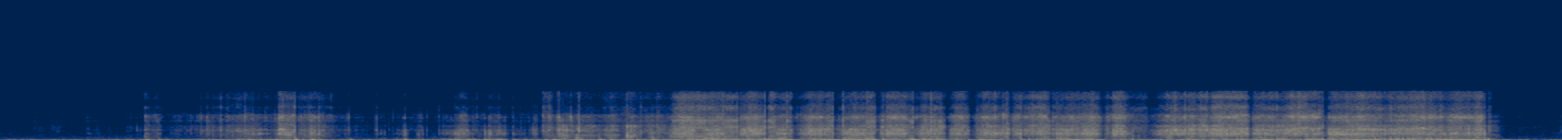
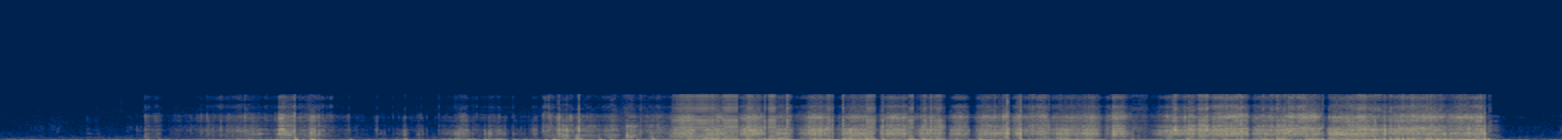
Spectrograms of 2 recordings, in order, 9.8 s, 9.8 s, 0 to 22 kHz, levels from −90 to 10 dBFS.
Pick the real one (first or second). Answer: second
